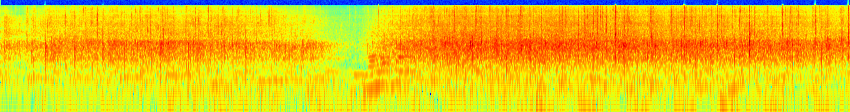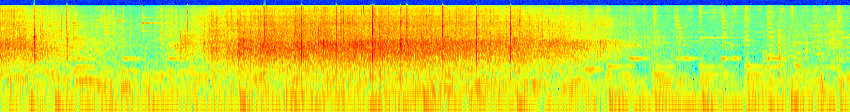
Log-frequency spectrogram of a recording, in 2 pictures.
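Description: Audience applause in three rounds of a few seconds each, separated by brief lulls, over quiet background music.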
